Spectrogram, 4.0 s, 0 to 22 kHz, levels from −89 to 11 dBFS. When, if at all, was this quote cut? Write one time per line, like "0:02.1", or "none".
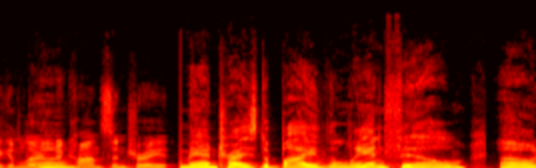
0:01.4

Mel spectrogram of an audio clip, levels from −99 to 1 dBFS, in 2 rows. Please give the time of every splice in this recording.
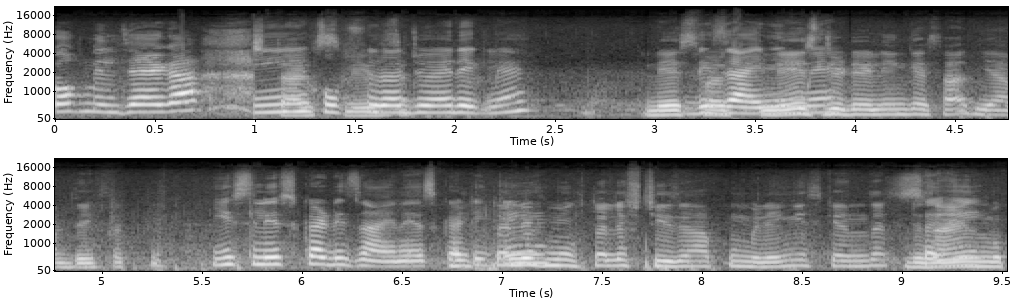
0:01.0

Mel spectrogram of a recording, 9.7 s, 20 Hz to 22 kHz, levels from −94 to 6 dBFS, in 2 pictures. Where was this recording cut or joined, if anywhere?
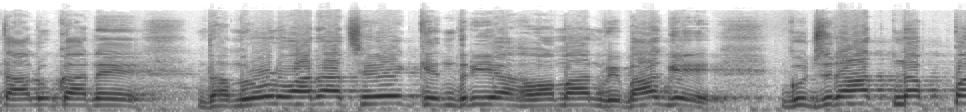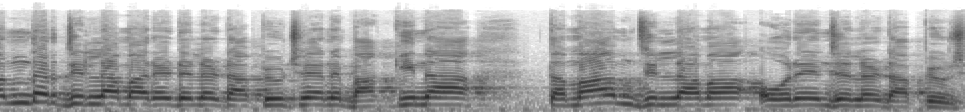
none

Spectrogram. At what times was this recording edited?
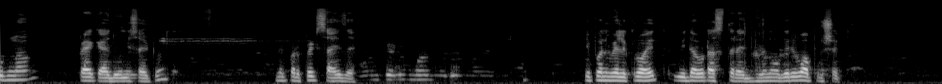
0:05.2

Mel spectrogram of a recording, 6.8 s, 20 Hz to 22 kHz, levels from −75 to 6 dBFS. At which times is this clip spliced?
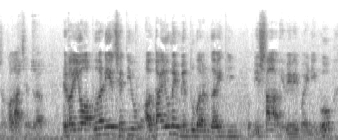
0:05.0

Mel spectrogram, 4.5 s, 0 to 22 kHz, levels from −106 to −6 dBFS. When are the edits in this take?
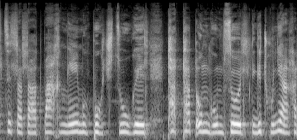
none

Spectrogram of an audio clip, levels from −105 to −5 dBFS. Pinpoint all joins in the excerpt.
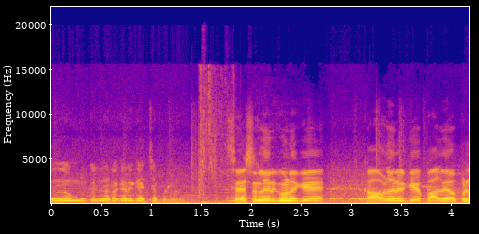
0:01.8

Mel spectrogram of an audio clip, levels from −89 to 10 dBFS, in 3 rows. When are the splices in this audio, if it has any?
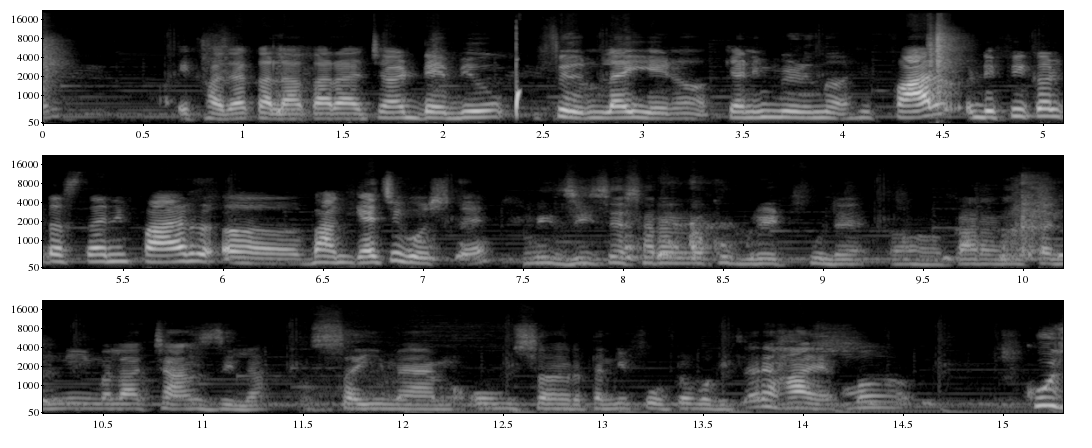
0:07.6
0:11.6

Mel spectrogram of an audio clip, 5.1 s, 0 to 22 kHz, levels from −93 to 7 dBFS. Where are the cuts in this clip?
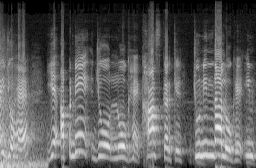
none

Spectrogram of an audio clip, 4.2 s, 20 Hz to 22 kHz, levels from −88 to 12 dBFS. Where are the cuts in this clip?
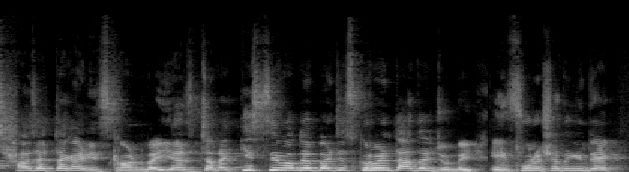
0:03.2

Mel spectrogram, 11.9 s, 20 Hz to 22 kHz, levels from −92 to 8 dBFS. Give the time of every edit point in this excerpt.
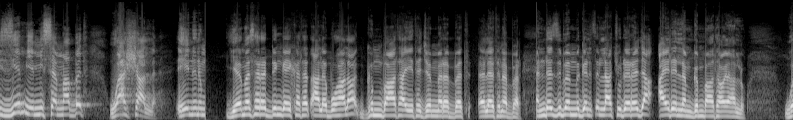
0:03.1

